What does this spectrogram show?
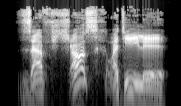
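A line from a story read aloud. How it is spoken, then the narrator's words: Roar. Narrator (Russian): взревел арк-канцлер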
